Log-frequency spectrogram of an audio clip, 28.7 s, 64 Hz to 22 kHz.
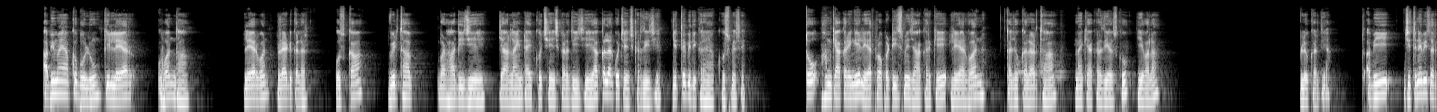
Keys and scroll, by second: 19.7 Escape, 19.7 Escape, 20.1 Escape.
